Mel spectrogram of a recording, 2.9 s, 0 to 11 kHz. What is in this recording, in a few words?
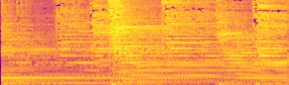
Strummed G, C 82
